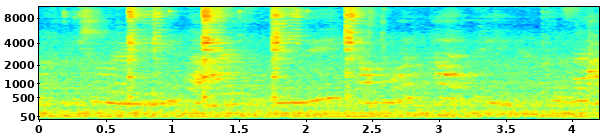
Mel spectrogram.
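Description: Lemon chili paste being mixed with salt in a bowl: a spoon clinks and scrapes against the dish in several sharp, close knocks, with a voice faintly present underneath.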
